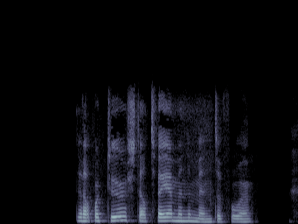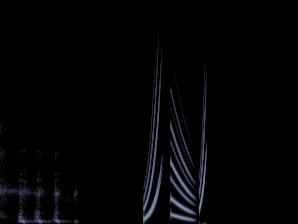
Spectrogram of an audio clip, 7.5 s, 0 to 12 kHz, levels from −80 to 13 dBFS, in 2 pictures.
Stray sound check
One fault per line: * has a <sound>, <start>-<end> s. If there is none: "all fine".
* has a laugh, 3.6-4.7 s
* has a chirp, 5.5-6.3 s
